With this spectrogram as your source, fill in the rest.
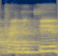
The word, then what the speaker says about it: qualité: Sempre que a gente tiver que ou, em francês, a gente vai pronunciar como se fosse um K. Donc, qualité, ou um C. Donc, la qualité de l'emballage.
